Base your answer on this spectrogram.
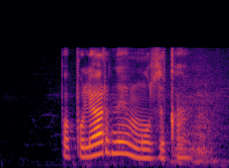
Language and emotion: Russian, neutral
